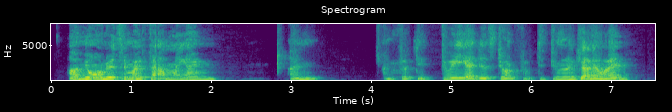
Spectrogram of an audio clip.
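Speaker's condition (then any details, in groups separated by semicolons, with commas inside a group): Cerebral palsy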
